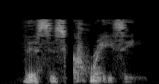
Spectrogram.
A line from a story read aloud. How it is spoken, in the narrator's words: Carlyle murmurs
